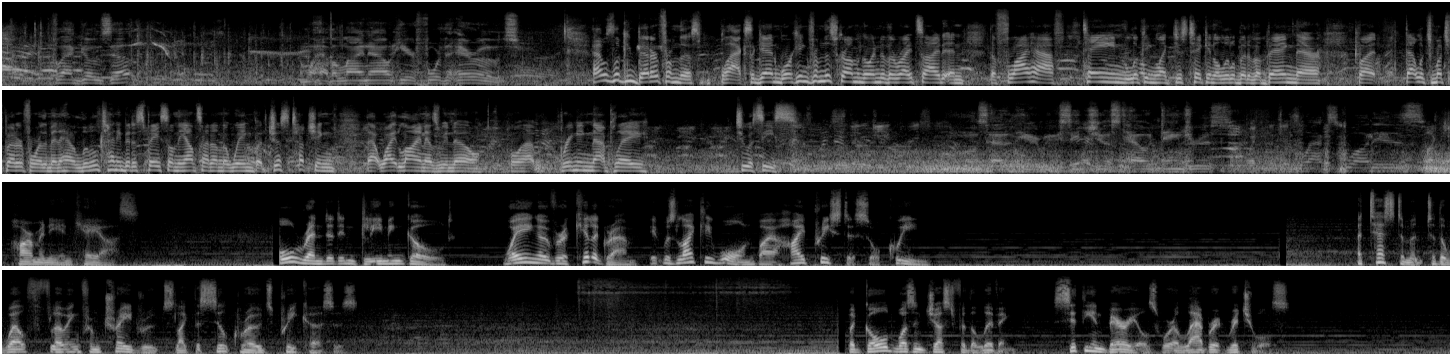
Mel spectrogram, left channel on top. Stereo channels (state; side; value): different; both; correlation 0.00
